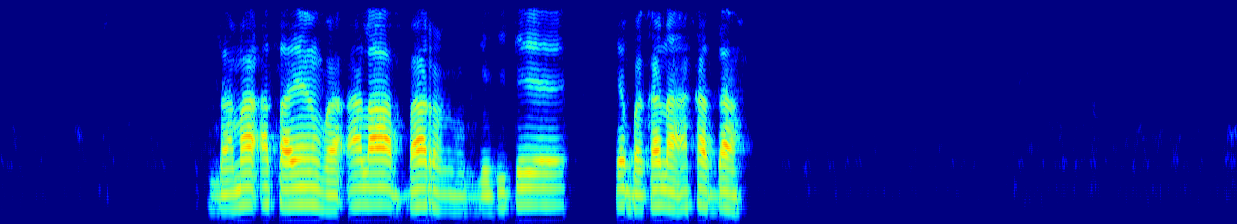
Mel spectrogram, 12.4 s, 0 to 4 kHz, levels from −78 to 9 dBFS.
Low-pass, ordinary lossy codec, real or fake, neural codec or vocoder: 3.6 kHz; AAC, 32 kbps; fake; codec, 16 kHz, 4 kbps, FunCodec, trained on Chinese and English, 50 frames a second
